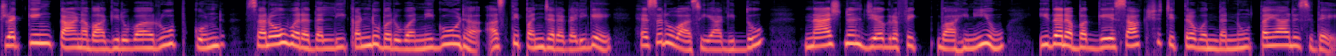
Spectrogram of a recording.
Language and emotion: Kannada, neutral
